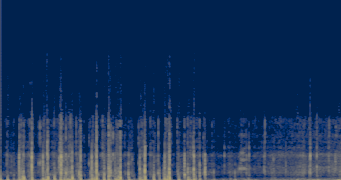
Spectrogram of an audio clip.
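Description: Running footsteps on pavement, mixed with the thuds of a handheld camera jolting at each stride: a quick run of knocks that thins out after about three seconds.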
